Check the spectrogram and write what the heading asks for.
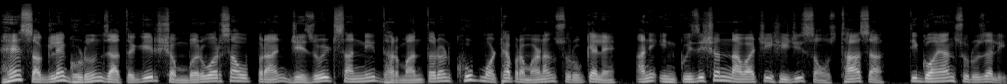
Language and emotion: Goan Konkani, neutral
